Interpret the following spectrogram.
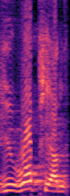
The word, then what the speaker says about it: European: upon us as June how did these two letters as pronounced as do when we're talking about a speech wait there are pronounced as you so be careful when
